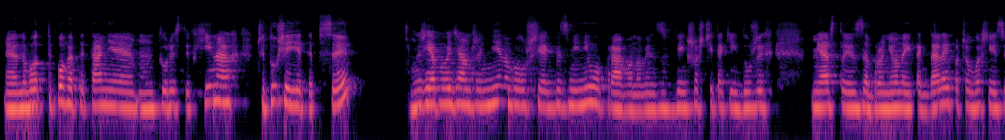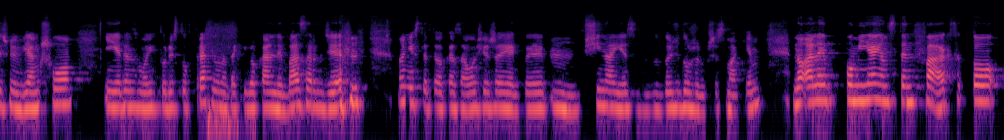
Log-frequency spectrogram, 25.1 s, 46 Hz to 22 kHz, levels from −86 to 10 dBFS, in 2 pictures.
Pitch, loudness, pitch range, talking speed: 200 Hz, -29 LUFS, 190-225 Hz, 165 wpm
